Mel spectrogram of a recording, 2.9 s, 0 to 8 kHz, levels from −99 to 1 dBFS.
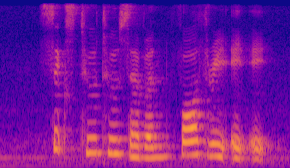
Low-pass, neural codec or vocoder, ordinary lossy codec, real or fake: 7.2 kHz; none; none; real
